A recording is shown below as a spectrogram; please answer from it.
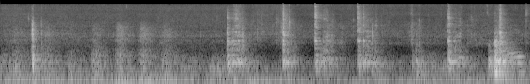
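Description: Whole cumin seeds fry in hot oil for a duck curry, giving a soft sizzle broken by close scraping stirs and taps at an irregular pace, with no talk.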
